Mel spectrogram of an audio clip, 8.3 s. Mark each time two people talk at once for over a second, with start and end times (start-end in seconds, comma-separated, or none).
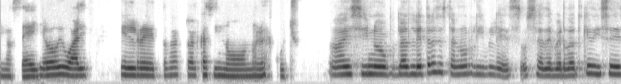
none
